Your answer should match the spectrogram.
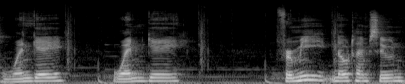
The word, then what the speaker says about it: wenge: to purple heart to what I would have called wenge if I hadn't heard a bunch of people already pronounce this wood before. It's wenge, pronounced wenge.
